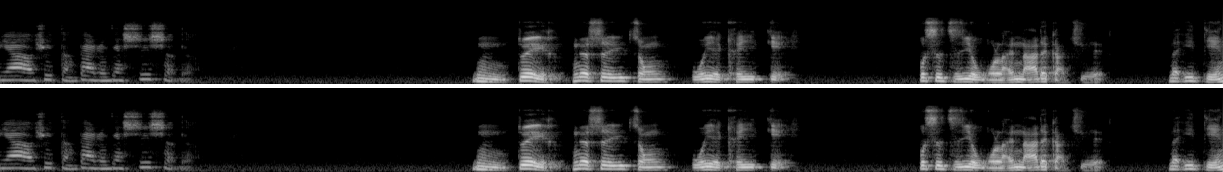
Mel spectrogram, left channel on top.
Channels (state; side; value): identical; both; correlation 1.00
